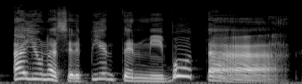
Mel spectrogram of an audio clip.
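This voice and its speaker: A man's put-on character voice at a fairly high pitch. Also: very slow pace. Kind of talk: folksy, playful.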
